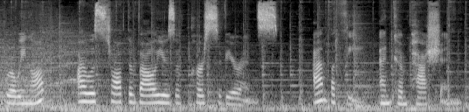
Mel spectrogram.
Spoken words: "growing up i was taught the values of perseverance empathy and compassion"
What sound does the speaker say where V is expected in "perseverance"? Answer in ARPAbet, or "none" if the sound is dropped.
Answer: V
